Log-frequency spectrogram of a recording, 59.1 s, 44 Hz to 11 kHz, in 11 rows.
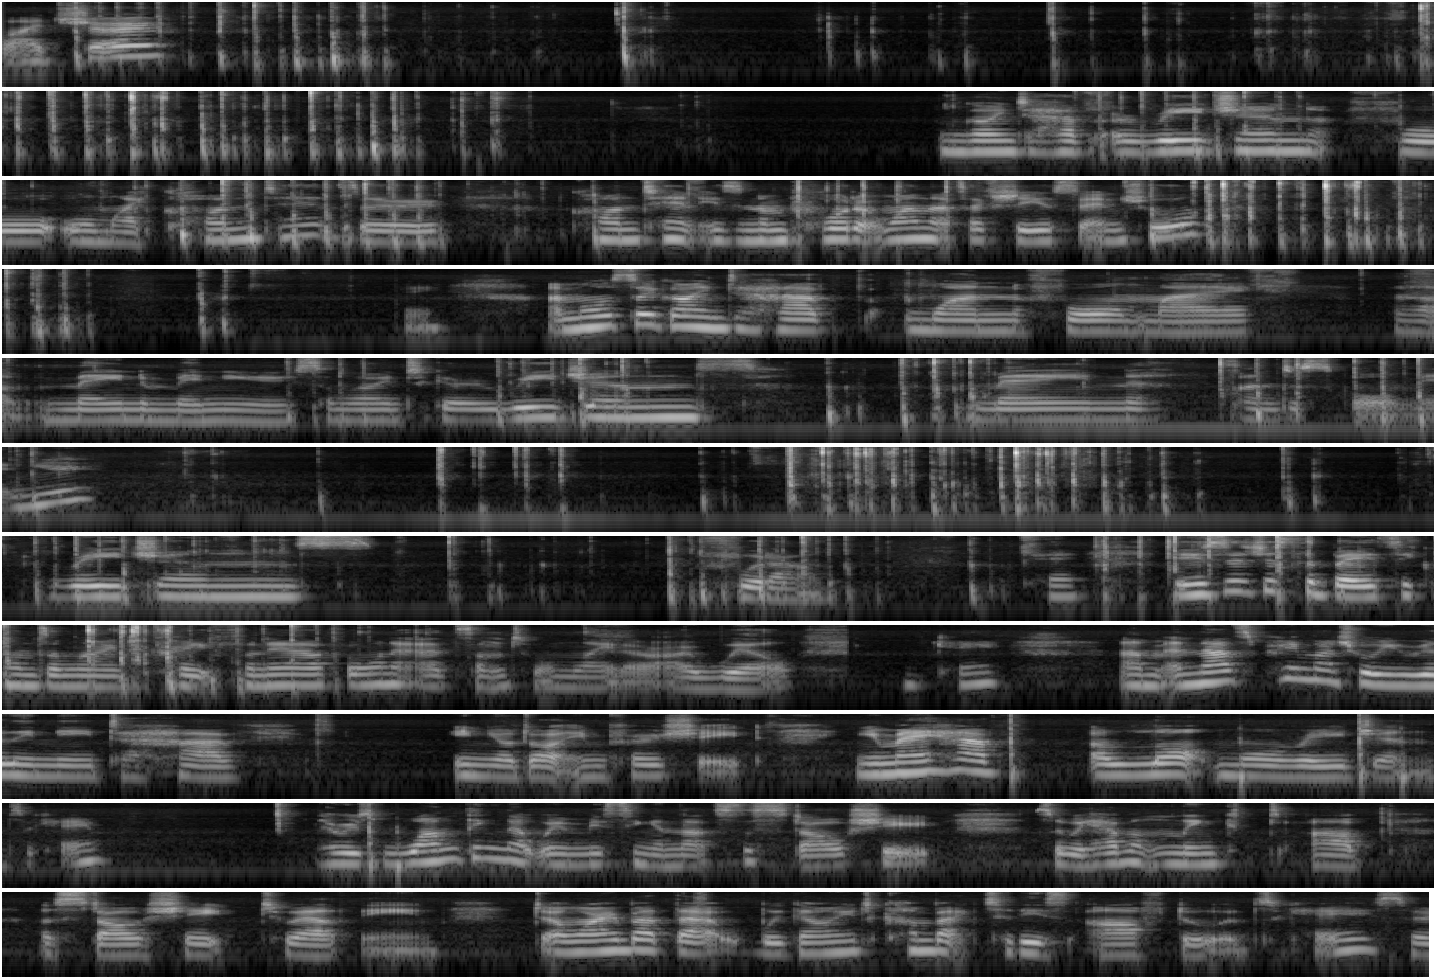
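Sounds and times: typing on computer keyboard: 0.2s - 2.5s, 3.1s - 7.4s, 9.4s - 12.8s, 13.7s - 14.3s, 15.2s - 17.0s, 22.5s - 23.9s, 24.6s - 25.2s, 26.0s - 38.9s.

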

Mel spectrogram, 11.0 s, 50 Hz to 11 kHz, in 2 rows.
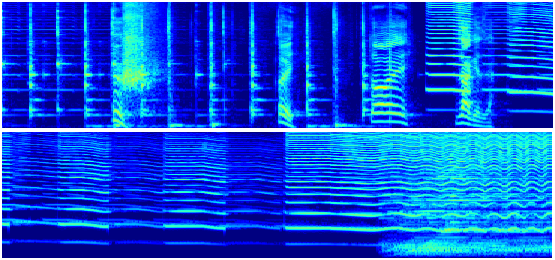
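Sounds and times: lower musical accompaniment: 9.3s - 11.0s
slow melody of long held notes: 9.3s - 11.0s.

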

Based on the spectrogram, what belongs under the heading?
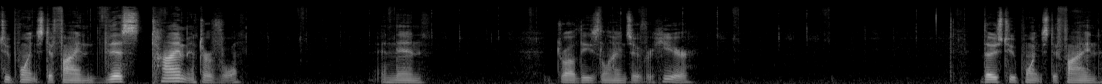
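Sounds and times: stylus ticking on tablet screen: 2.4s - 5.1s.

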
